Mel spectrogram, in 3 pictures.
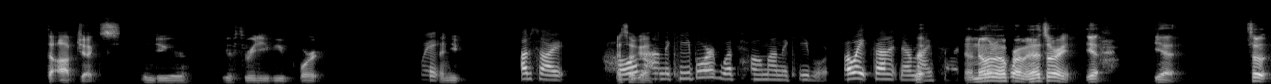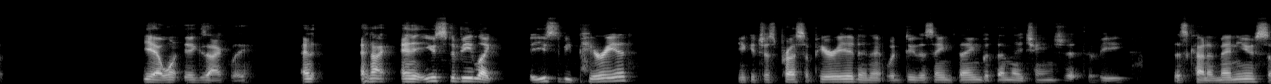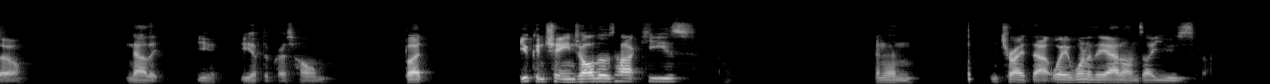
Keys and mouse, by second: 1.4-2.2 middle drag, 3.3-4.7 middle drag, 4.9-5.2 middle drag, 5.6-6.1 middle drag, 36.3 middle drag, 36.7 shift+middle click, 37.0 middle drag, 37.4 shift+middle click.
